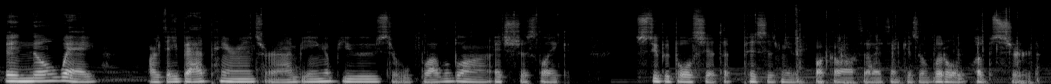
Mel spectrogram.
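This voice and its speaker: A teenage boy venting in a personal vlog, rambling and frustrated, swearing often and trailing off softly at times. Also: mid-range voice, gravelly. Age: teens. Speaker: vlogger.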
